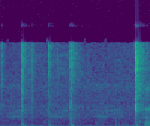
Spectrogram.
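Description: Computer keyboard keys clicking as a few separate keystrokes are typed, faint and spaced out, the sharpest one near the end.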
